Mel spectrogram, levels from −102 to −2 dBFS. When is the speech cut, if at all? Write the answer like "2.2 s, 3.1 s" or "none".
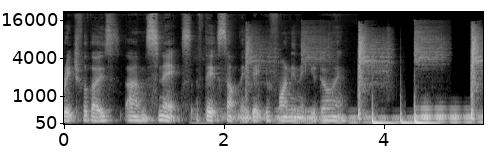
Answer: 3.5 s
